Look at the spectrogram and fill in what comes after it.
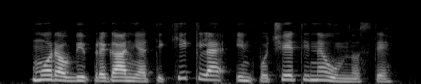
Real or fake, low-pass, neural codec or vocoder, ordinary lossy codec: real; 7.2 kHz; none; Opus, 24 kbps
